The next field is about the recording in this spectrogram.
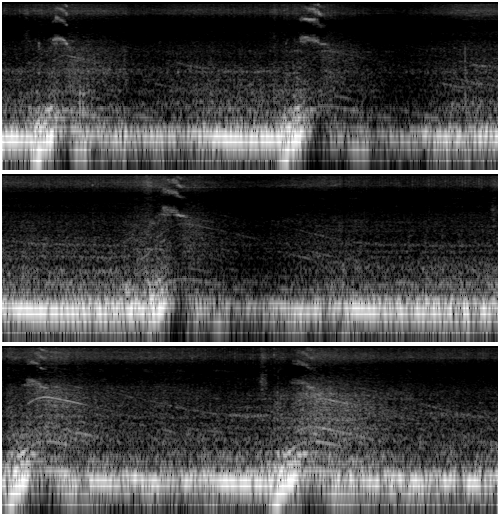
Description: Plugged catalytic converter causing exhaust gases out a small crack in the manifold.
